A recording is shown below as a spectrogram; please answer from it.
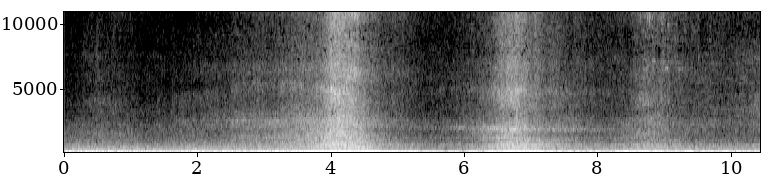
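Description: Steady low rumble of a car's engine and tyres heard from inside the cabin while driving. Two louder rushing swells come about four and about seven seconds in.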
